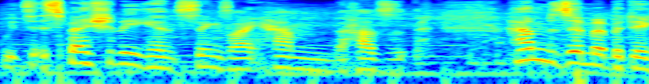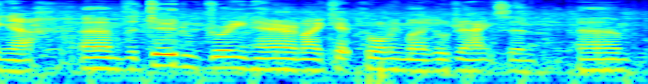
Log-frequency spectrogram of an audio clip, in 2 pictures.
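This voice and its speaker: A man's voice: mid-range voice, fairly quick. A young man ranting casually about video games, exasperated and full of fillers. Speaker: gaming vlogger. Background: video game music.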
